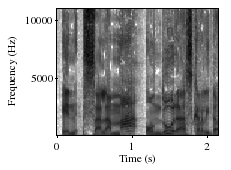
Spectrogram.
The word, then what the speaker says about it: Salamá: Con acento en la última A, es una... Salamá, Honduras.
